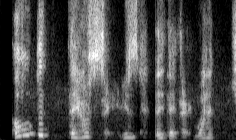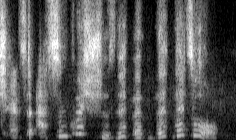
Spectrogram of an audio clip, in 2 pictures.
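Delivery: blubbering, stumbling over words, high stammer. Retelling what a fat, balding man says: blubbering voice. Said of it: "says in a, a blubbering voice".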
